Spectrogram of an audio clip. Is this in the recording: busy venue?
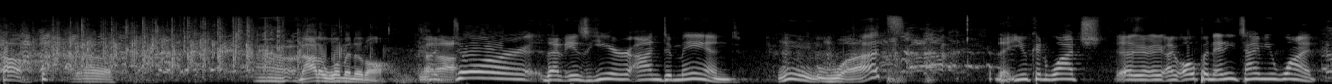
yes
